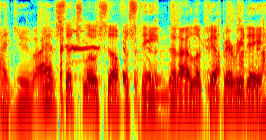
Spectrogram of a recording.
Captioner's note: podcasters laughing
